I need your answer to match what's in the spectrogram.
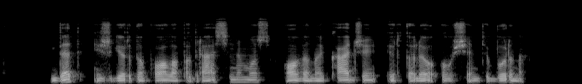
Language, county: Lithuanian, Utena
